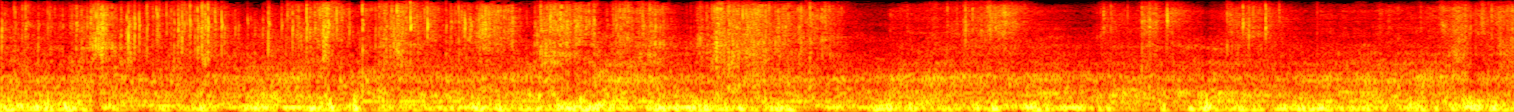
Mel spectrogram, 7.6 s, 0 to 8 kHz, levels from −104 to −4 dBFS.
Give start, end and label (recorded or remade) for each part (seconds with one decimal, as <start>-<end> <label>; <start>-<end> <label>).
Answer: 0.0-4.4 recorded; 4.4-7.6 remade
